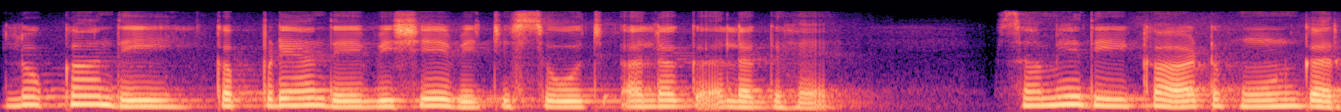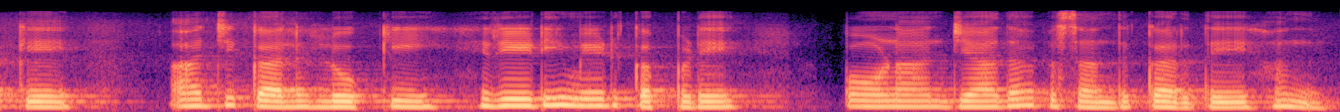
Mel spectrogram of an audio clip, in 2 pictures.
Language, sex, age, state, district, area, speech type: Punjabi, female, 60+, Punjab, Mohali, urban, spontaneous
